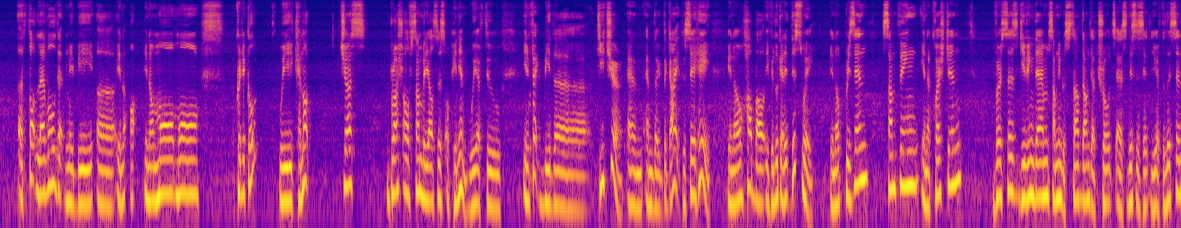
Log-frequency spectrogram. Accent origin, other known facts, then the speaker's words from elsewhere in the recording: Singapore; moved away as an adult; also born or lived in Hong Kong; now in China; as a Singaporean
